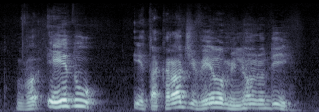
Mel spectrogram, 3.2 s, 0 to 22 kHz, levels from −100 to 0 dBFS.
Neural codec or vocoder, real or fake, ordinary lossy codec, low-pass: vocoder, 44.1 kHz, 128 mel bands, Pupu-Vocoder; fake; none; 19.8 kHz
